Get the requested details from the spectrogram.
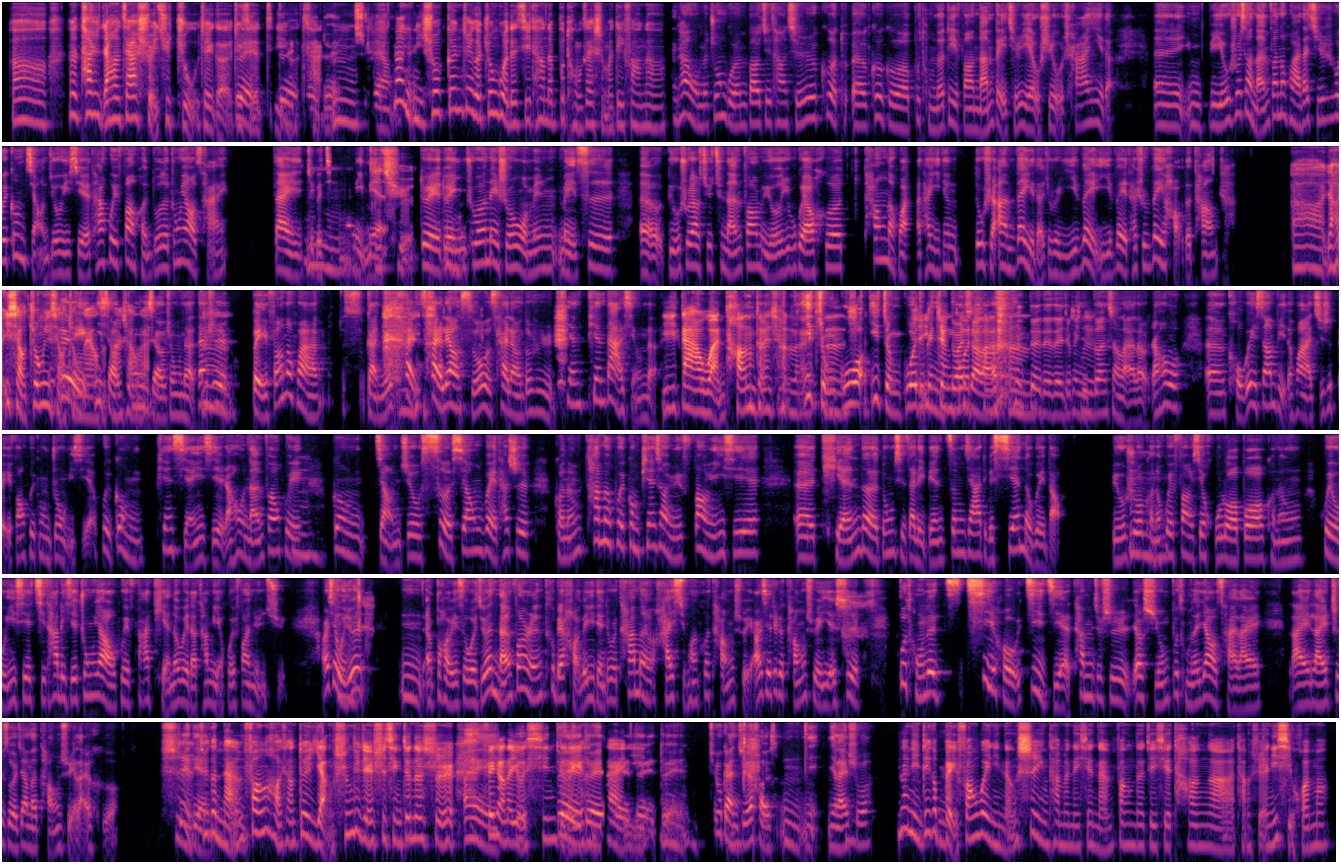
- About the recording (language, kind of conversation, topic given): Chinese, podcast, 你心情不好时最常做来安慰自己的那道家常菜是什么？
- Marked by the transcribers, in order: other background noise; chuckle; tapping; laughing while speaking: "端上来"; laughing while speaking: "端上来了"; chuckle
